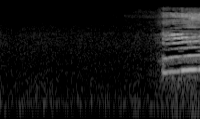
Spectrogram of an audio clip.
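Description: A woman's high-pitched whimpering whine, one drawn-out cry rising slowly in pitch, starting about one and a half seconds in after near silence.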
